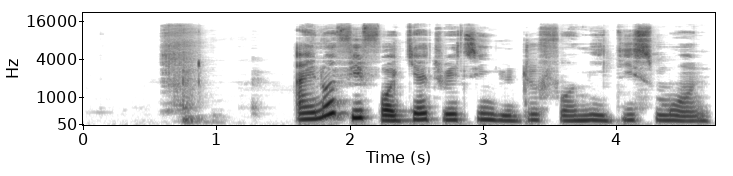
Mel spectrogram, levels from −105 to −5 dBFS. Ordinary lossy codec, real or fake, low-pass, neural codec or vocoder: none; real; 14.4 kHz; none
